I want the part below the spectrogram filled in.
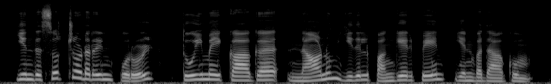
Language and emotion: Tamil, neutral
